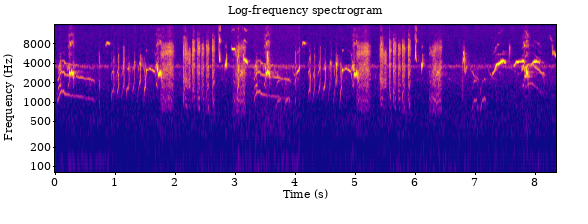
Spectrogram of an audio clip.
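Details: Epaulet oriole (inhapim) repeating curled whistled phrases every second or so, interleaved with rapid clicking trills and scratchy bursts, against a constant high-pitched whine.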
